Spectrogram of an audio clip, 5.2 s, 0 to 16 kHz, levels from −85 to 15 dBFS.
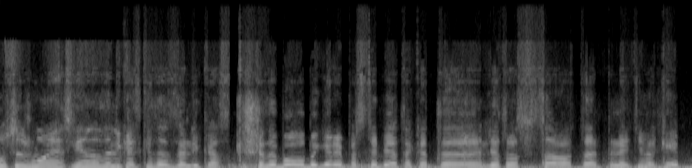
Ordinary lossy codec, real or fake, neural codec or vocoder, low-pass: Opus, 16 kbps; fake; vocoder, 44.1 kHz, 128 mel bands, Pupu-Vocoder; 14.4 kHz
